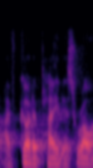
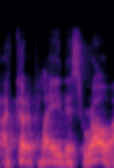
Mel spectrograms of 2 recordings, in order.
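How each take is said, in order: First: Said in the usual way. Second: Retold insistence, pushing back a little harder; insistent plea. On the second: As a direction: insist on it, slightly raised voice. Insisting after the team objects.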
